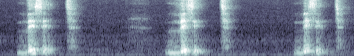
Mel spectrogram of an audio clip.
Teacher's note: El sonido de T en inglés es viento, más que nada. No es tan golpeado como en español.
